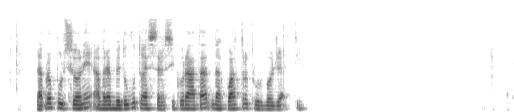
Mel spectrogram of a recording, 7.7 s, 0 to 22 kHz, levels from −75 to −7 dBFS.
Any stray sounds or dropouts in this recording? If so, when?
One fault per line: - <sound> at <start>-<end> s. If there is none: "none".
none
